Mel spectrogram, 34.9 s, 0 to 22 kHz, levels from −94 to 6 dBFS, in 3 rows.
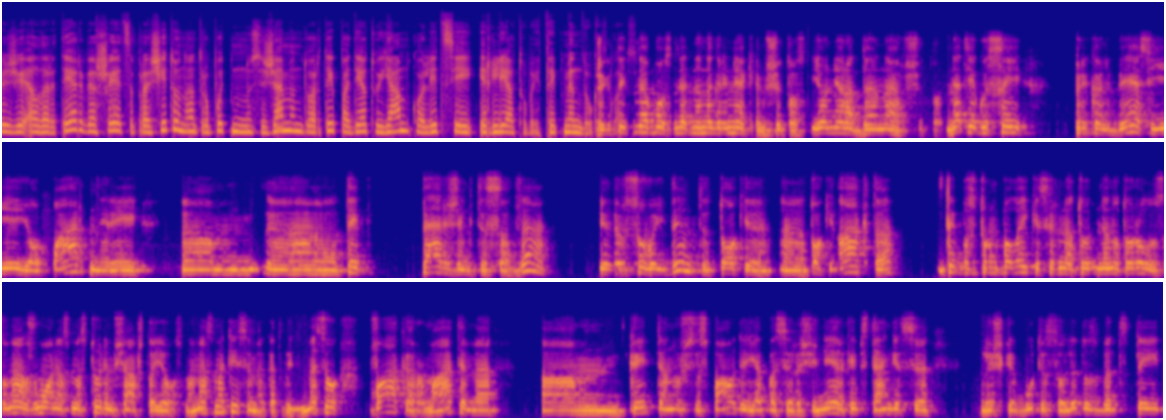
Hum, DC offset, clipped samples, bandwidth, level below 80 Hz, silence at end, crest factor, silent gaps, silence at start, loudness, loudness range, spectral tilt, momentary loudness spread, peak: none; under 0.1%; under 0.1%; 12 kHz; -64 dBFS; 0 s; 16 dB; none; 0 s; -23 LUFS; 2 LU; -6 dB/octave; 5 LU; -6 dBFS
